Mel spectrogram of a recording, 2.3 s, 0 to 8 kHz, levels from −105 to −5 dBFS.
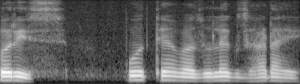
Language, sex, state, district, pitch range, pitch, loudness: Marathi, male, Maharashtra, Sindhudurg, 125-140 Hz, 130 Hz, -20 LUFS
